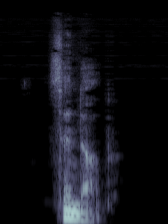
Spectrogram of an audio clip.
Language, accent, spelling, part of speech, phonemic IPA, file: English, Australia, send-up, noun, /ˈsɛndˌʌp/, En-au-send-up.ogg
- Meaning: A satirical imitation of a work of art or a genre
